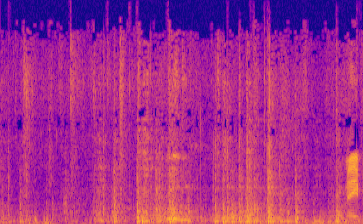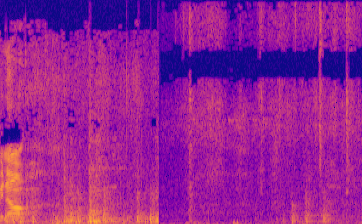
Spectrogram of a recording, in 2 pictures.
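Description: Plastic wheels rumble over gravel.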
